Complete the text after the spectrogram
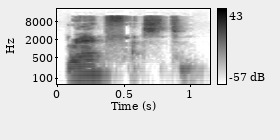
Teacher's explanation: Então a primeira sílaba é a sílaba forte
